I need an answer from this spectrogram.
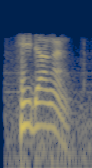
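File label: "hidangan", Indonesian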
